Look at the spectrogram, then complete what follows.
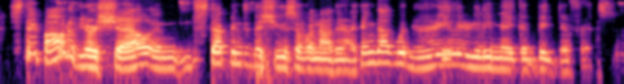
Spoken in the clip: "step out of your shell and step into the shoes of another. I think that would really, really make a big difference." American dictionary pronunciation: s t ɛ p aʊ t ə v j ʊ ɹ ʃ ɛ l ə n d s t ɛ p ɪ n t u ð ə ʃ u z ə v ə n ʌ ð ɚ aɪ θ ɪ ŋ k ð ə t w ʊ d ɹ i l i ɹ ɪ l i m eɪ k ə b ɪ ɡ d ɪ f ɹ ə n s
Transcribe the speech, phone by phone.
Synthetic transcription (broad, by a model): s t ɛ p aʊ t ə v j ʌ ɹ ʃ ɛ l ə n s t ɛ p ɪ n t u ð ə ʃ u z ə v ə n ʌ ð ɚ aɪ θ ɪ ŋ k ð ə t w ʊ d ɹ i l i ɹ ɪ l i m eɪ k ə b ɪ ɡ d ɪ f ɹ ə n s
